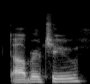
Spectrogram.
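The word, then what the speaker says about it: Dobhar-chú: right that's weird well it's spelled uh d-o-h-b-a-r and then Dash c-h-u so Dober two dauberchoo yeah but while I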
